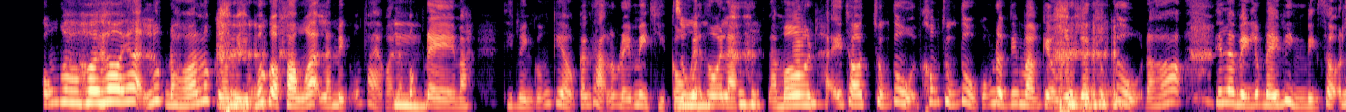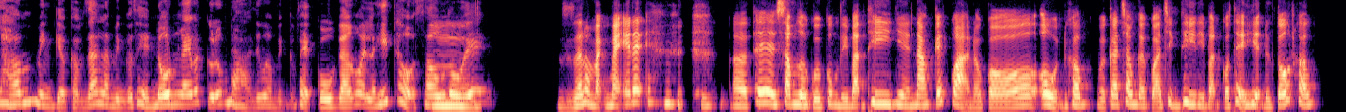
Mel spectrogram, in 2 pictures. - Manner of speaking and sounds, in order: laugh; tapping; laugh; laugh; other background noise; laugh
- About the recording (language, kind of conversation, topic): Vietnamese, podcast, Bạn có thể kể về một lần bạn cảm thấy mình thật can đảm không?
